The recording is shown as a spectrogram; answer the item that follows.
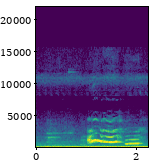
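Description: A short, high whining vocal call about a second in, falling in pitch, followed near the end by a shorter, lower note.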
